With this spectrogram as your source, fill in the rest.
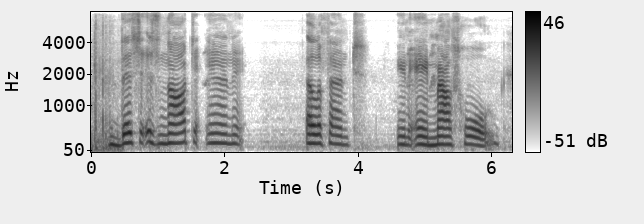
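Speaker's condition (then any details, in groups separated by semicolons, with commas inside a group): Cerebral palsy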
